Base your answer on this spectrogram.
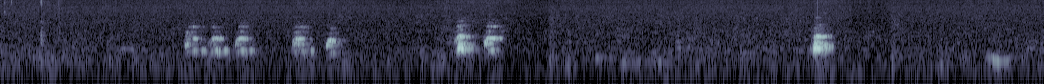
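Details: Cavalier King Charles Spaniel puppies, Robin's and Myra's litters, on a chilly Monday morning live feed: a quick run of stacked little yelps, then single louder cries spaced a few seconds apart, and one faint final whine.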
